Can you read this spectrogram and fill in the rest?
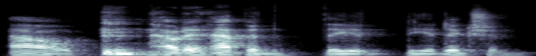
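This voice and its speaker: Man plays low-pitched male newspaper reporter; reticent, probing, understated film drama. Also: steady tone, moderate pace, fairly bright tone. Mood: guarded, probing. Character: Ben, guarded, probing male big-city reporter. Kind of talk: naturalistic screenplay table read.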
